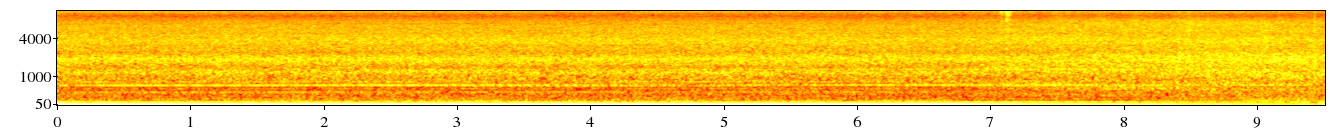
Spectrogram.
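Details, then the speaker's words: Air Wizard Pro 20-inch wall fan on medium: steady hum with a thin constant motor whine that holds one pitch and doesn't fade; blade also out of balance. "You can hear the whining. Hopefully you can hear it. It doesn't go away. It stays like that."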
